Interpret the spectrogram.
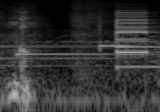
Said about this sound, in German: Bis der Wecker rappelt. Ja, ich habe Radio Ton im Wecker drin und werde damit geweckt und das ist ein super Start in den Tag.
